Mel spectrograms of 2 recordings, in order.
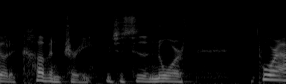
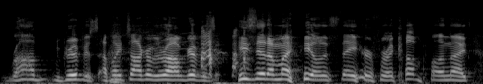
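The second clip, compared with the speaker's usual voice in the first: loud, higher, hurried and laughing; flustered explanation; 6 semitones higher, 11 dB louder than usual. Retold or imitated. Hitchhiker explaining himself to the brother with a golf club, loud and flustered. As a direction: blurt it out, caught off guard. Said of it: "I'm going".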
